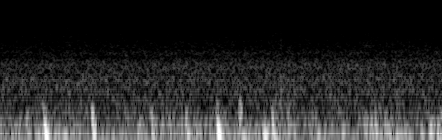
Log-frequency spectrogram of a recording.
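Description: Wind buffeting the microphone: an uneven low rumble with irregular soft thumps.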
